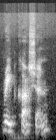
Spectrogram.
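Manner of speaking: ordinary talk, nothing marked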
